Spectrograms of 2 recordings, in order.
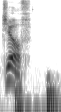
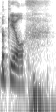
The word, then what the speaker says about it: GILF: Like, all right, Jilf. Jesus Christ. Jesus. Also, we all know it's pronounced GILF.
